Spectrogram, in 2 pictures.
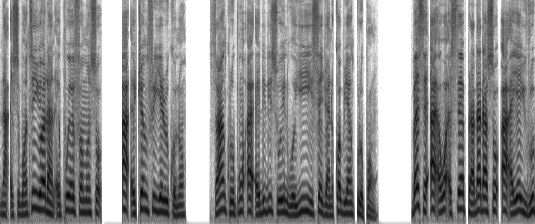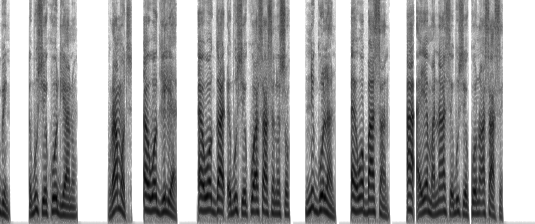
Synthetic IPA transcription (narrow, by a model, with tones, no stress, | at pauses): nã̰˨ʔɛ˨su˨bɔ̃˨ntʰɪ̃˦njɔ˦dã˨nʔæ˨pʰũ˦ɛ˦fã˦mn̩˦sʊ˦ | a˨ʔɛ˨t͡ɕᶣɛ̃˦m˦fɾi˦jɛ˦ɾi˨kʰo˨nʊ̃˦ | sãː˨˦ŋ̩˦kʰu˨ɾo˨pʰɔ̃˦ʔa˨ʔæ˨di˦di˦su˨o˦i˦nɪ̃˨wɔ˨ji˦ji˦˨sɛ˦˨d͡ʑᶣã˨nɪ̃˨kʰɔ˦bɪ˨˦ã˦ŋ̩˦kʰu˦ɾo˨pʰɔ̰̃˨n | bɛ˦sɛ˨ʔa˨ʔɛ˨wɔ˦ʔɛ˨sɛ˦pɾa˨da˦da˨sʊ˦ʔa˨ʔɛ˨jɛ˦˨ɾu˦bĩ˨n | æ˨bu˦su˨ɛ˨kʰu˦ɔ˦di˨a˨nʊ̃˦˨ | ɾa˦mɔ˨t | ɛ˦˨wɔ˦ɡi˦li˨a̰˨d̚ | ɛ˦˨wɔ˦ɡa˦˨dæ˨bu˦su˨æ˨kʰu˦ɔ˦a˦saː˦˨sɪ˦nʊ̃˦sʊ˦ | nɪ̃˦ɡo˦lã˨n | ɛ˦˨wɔ˦ba˦sã˨n | a˨ʔɛ̰˨jɛ˦mã˨nãː˦sɪ˨æ˨bu˦s̬u˨æ˨ku˦ɔ˦nʊ̃˦a˦saː˨sɪ̰˨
